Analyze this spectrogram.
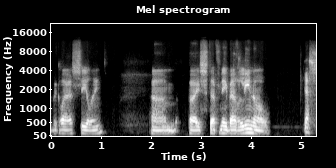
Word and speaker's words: Battaglino: The book is called Reflections from Both Sides of the Glass Ceiling, by Stephanie Battaglino. Yes. The G is silent.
